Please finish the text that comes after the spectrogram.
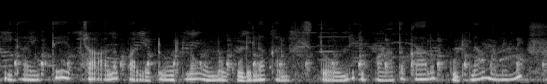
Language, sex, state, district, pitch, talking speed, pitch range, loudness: Telugu, female, Andhra Pradesh, Manyam, 225 Hz, 110 wpm, 200-250 Hz, -20 LUFS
